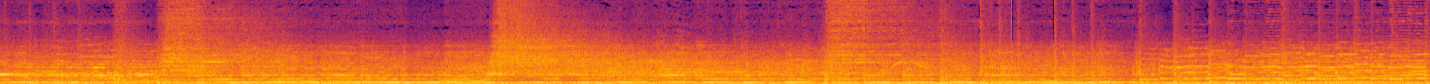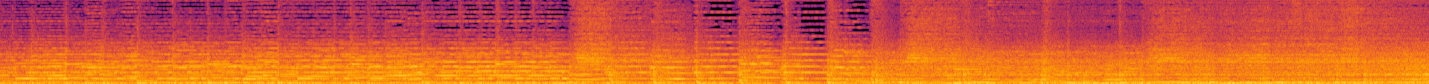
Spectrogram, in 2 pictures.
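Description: Live rock band playing: electric guitars over a drum kit, with cymbal crashes now and then.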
